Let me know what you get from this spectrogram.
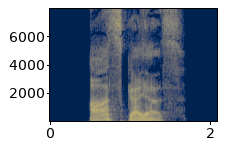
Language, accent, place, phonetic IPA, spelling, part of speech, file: German, Germany, Berlin, [ˈaːsˌɡaɪ̯ɐs], Aasgeiers, noun, De-Aasgeiers.ogg
- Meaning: genitive of Aasgeier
